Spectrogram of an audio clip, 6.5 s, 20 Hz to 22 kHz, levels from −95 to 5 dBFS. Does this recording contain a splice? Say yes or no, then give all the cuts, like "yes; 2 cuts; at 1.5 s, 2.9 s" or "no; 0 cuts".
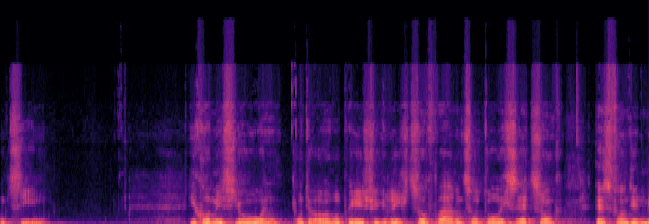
no; 0 cuts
